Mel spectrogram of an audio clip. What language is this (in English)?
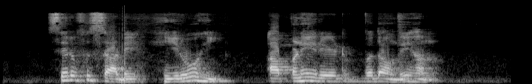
Punjabi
